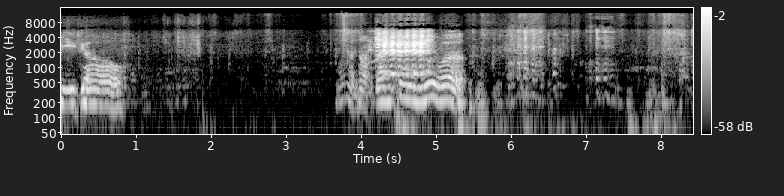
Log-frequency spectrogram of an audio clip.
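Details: Nigerian Dwarf goats being born on a homestead: a brief wavering bleat, a pause, then a longer, louder tremulous bleat, with quiet voices afterward.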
